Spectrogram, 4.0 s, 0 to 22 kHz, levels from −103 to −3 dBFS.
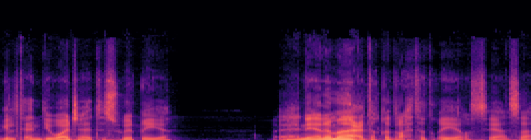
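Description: A short speech recording with nothing technically wrong with it.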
